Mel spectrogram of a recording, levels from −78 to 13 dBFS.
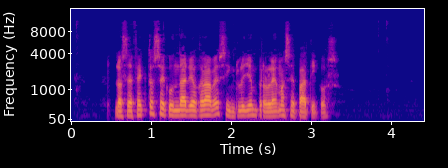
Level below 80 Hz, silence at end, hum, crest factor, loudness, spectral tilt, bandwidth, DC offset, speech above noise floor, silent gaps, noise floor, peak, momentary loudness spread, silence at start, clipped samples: -58 dBFS; 1.1 s; none; 18 dB; -17 LUFS; -6 dB/octave; 11.5 kHz; under 0.1%; 49 dB; none; -66 dBFS; 0 dBFS; 8 LU; 0.55 s; under 0.1%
